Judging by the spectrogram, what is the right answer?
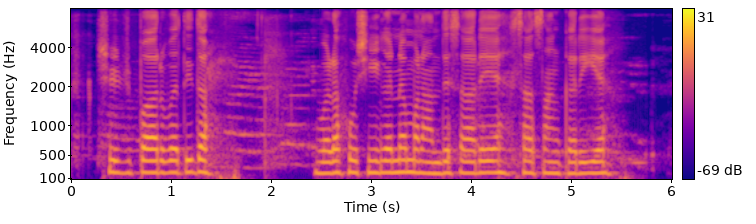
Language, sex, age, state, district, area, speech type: Dogri, female, 30-45, Jammu and Kashmir, Samba, rural, spontaneous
